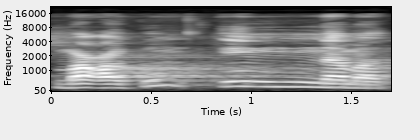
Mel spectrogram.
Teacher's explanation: معکم انما کم کاف میم پس کم اس میں اخفا نہیں کریں گے بلکہ اظہار کریں گے. میم ساکین کے بعد حروف حلقی میں سے حمزہ آ رہا اس لیے ظاہر کر کے پڑھیں گے. انما میں گناہ کریں گے.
